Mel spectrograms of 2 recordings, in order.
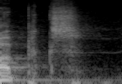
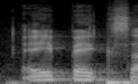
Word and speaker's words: Apex: O Apex, que no sé bien cómo pronunciarlo. – Apex, Apex. – Las dos son correctas, depende en qué parte del mundo estés.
